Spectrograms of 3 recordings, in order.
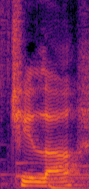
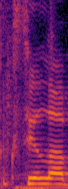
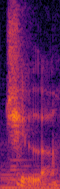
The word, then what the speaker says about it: Csilla: description, my name is Csilla, which is a Hungarian name, surprise, surprise. And the most I can help you with pronouncing it is that it's like the end of chinchilla, so that's basically how you need to pronounce it.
